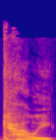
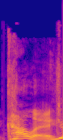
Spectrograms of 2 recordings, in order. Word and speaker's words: Calle: Like, everywhere I go, they're like, oh my God, Callie, call, Kelly, yeah. Cal. And so it's so funny. – For our listeners, it's spelled C-A-L-L-E. – I'd say Calle. – Yeah, which is Spanish.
